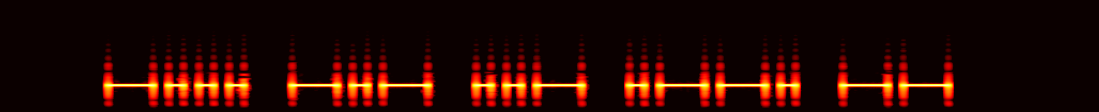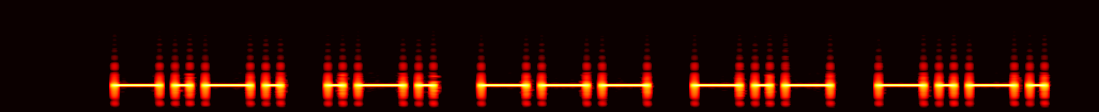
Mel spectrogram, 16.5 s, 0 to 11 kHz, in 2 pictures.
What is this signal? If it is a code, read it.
Morse code, heard as a keyed tone, about 10 wpm, 800 Hz. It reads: BKUPM CROKC
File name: LEZIONI / 6 PKX0 / 6 PK 10wpm 2436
